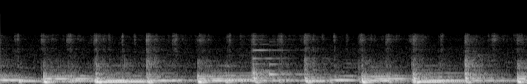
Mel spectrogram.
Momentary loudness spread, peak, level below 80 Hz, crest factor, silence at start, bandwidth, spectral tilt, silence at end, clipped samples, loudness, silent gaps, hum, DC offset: 6 LU; 0 dBFS; -42 dBFS; 16 dB; 0 s; 4.3 kHz; -14 dB/octave; 0 s; under 0.1%; -17 LUFS; none; none; under 0.1%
